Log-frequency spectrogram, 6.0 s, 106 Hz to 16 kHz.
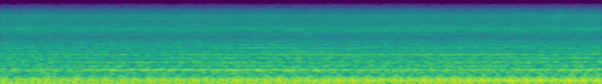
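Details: Vehicle with Sniper fuel injection (about 50 miles on it) finally fixed and running: steady, even low idle with smooth pulse, no knocks or misses; normal idle, though a possible starter-not-disengaging noise was suspected.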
